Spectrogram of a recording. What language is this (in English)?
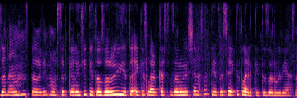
Kashmiri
